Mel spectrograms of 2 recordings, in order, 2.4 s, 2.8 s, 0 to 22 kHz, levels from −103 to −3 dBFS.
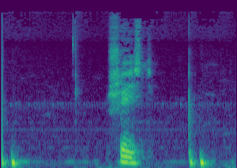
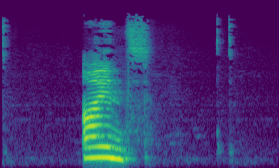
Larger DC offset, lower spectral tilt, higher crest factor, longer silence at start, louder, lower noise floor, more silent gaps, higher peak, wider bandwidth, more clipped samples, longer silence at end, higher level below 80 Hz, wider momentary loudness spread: neither; first, -6 dB/octave vs -4 dB/octave; about the same, 20 dB vs 18 dB; second, 0 s vs 0.85 s; second, -29 LUFS vs -15 LUFS; second, -58 dBFS vs -75 dBFS; neither; second, -10 dBFS vs -2 dBFS; first, 15.5 kHz vs 14 kHz; neither; second, 0.25 s vs 1.35 s; first, -52 dBFS vs -74 dBFS; about the same, 19 LU vs 21 LU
